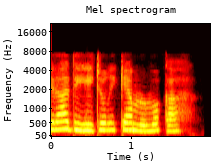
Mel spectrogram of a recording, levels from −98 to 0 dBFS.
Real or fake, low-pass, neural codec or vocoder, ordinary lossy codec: fake; 7.2 kHz; codec, 16 kHz, 1 kbps, FunCodec, trained on LibriTTS, 50 frames a second; AAC, 24 kbps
